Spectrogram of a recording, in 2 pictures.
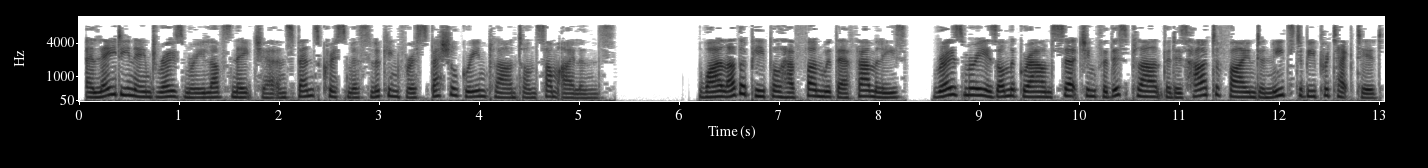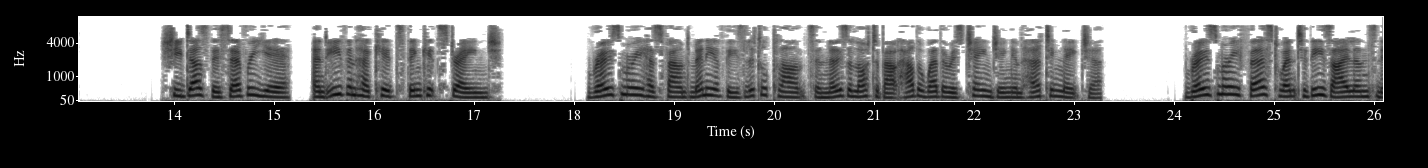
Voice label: English Newsroom Lower Intermediate FAST Reading; Rosemarys Love for Plants and Helping the Isles

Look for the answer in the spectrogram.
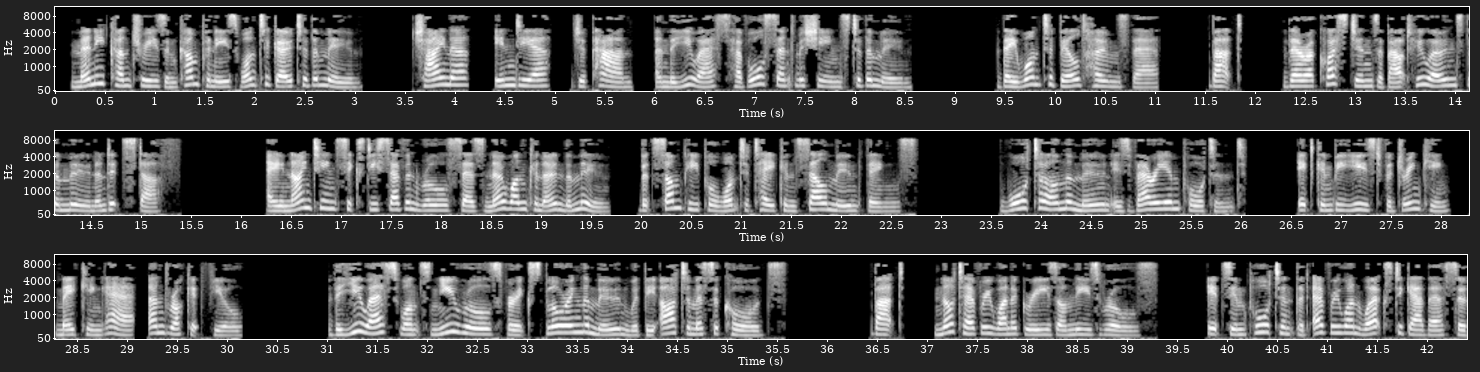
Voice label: English Beginner NORMAL Reading; Who Owns the Moon

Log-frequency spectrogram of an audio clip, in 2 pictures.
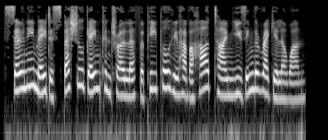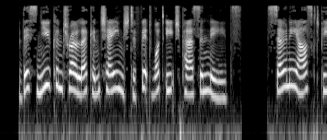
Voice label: English Beginner SLOW Reading; Sonys Special Game Controller for Everyone

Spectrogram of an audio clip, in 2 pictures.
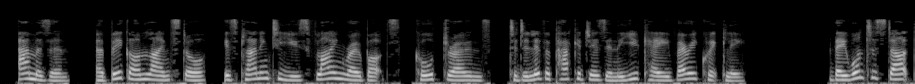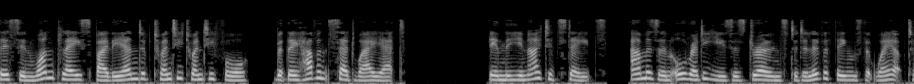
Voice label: English Lower Intermediate FAST Reading; Amazon to Use Flying Robots for Fast UK Deliveries

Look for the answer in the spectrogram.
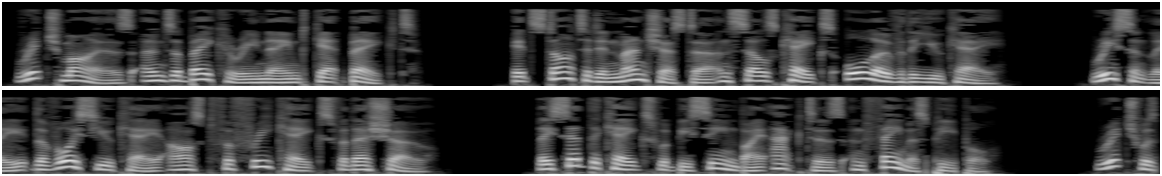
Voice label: english through news lower intermediate; bakery angered by the voice s freebie request

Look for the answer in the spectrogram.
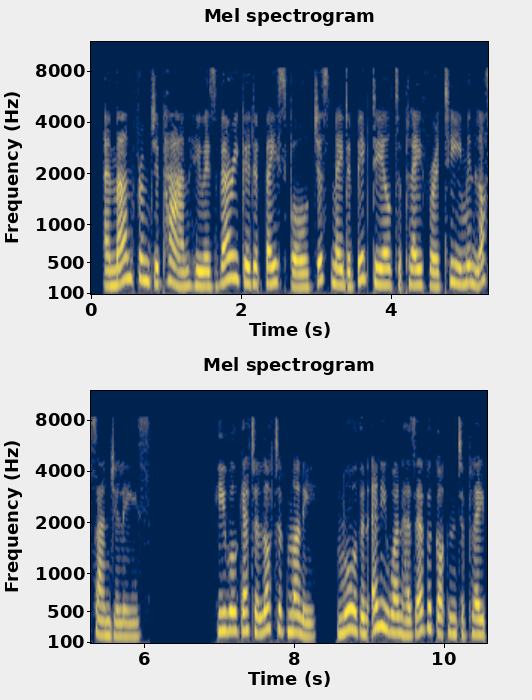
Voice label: English Beginner NORMAL Reading; Japanese Baseball Star Signs Big Deal with Los Angeles; English Newsroom

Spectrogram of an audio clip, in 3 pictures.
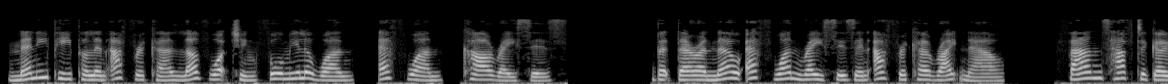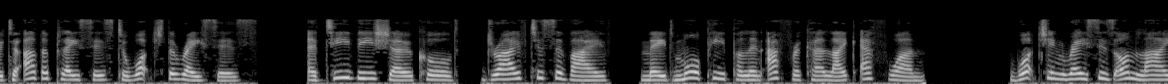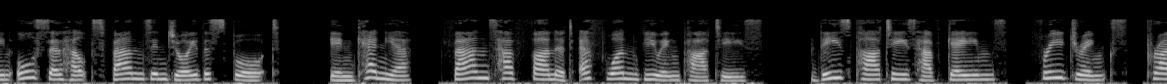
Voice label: English SLOW Reading; Formula 1 Racing Africa Wants a Race

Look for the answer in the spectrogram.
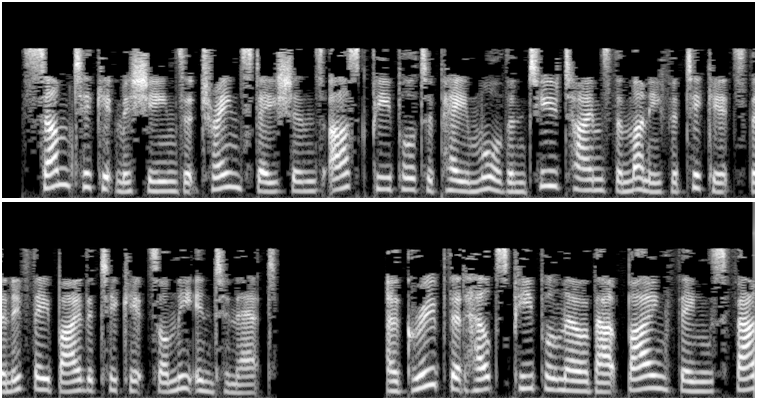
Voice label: Beginner NORMAL Reading, English

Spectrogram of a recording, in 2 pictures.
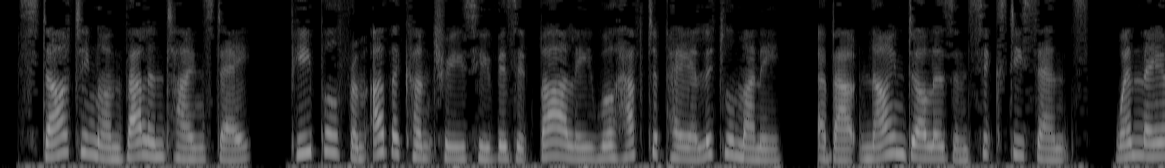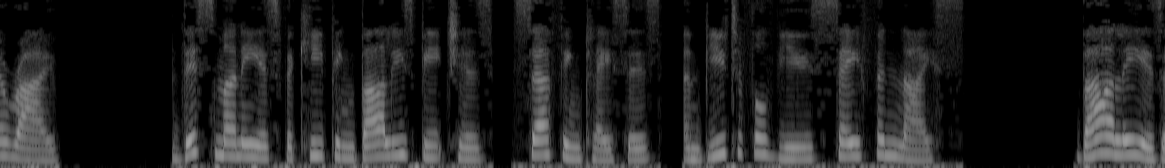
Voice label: English Newsroom Beginner NORMAL Reading; New Money Rule for Visitors to Bali

